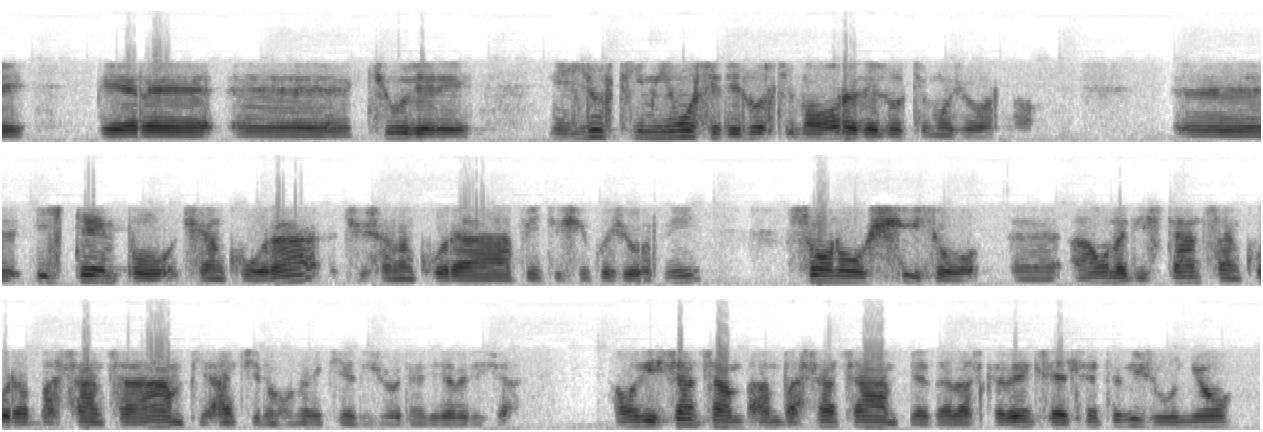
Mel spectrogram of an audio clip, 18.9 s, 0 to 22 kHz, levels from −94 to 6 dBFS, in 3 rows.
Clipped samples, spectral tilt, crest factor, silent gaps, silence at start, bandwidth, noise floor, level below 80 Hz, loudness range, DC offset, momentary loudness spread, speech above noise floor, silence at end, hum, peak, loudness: under 0.1%; -6.5 dB/octave; 16 dB; none; 0 s; 7.8 kHz; -56 dBFS; -68 dBFS; 3 LU; under 0.1%; 13 LU; 35 dB; 0.15 s; none; -6 dBFS; -21 LUFS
